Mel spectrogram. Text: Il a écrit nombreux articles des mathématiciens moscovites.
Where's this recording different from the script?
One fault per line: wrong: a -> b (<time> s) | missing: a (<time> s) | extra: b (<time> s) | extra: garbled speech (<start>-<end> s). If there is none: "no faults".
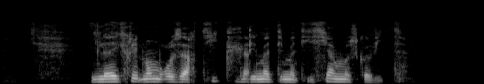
no faults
